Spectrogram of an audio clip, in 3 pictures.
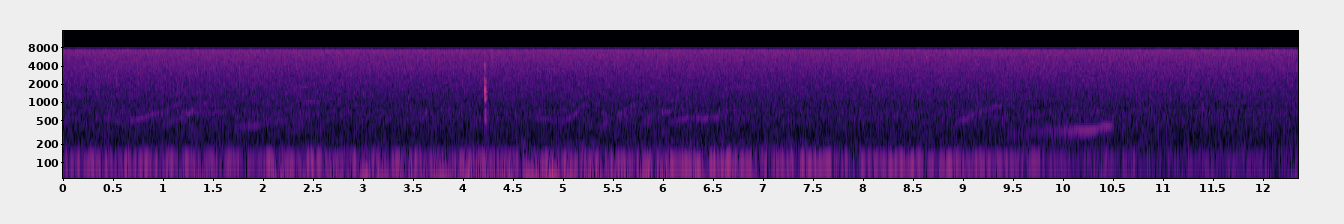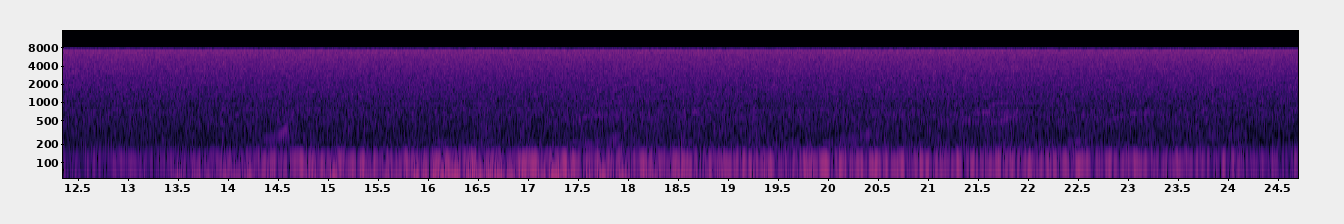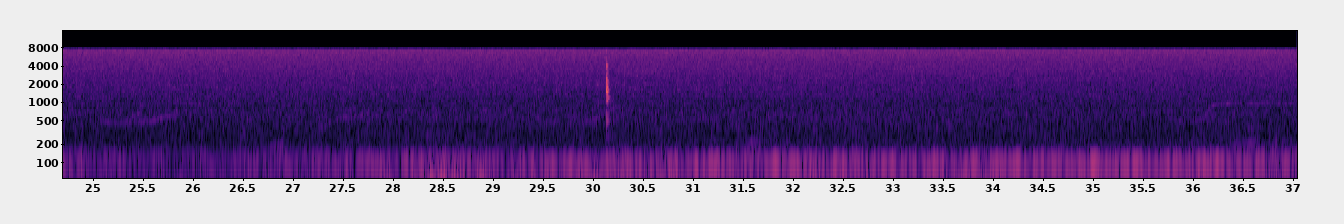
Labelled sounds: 36.2	36.5	humpback whale, 0.80 to 1.0 kHz

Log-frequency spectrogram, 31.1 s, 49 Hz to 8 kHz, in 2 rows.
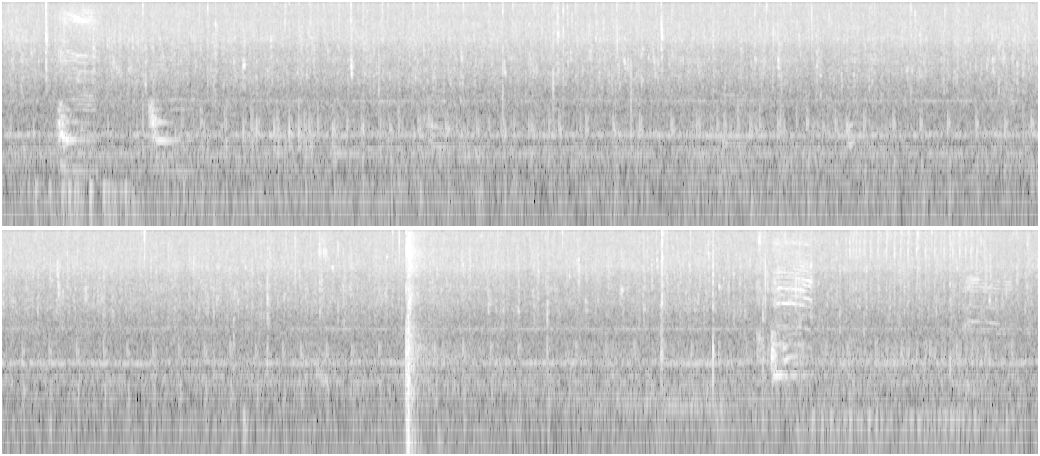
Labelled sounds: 0.8	1.5	killer whale, southern resident, J pod, call S04, 0.15 to 8.0 kHz
2.2	2.9	killer whale, southern resident, J pod, call S04, 0.15 to 2.2 kHz
10.7	11.2	killer whale, southern resident, J pod, call S04, 0.25 to 1.2 kHz
12.6	13.4	killer whale, southern resident, J pod, call S04, 0.54 to 2.4 kHz
27.0	27.7	killer whale, southern resident, J pod, call S04, 0.15 to 8.0 kHz
29.9	30.7	killer whale, southern resident, J pod, call S04, 0.29 to 3.4 kHz

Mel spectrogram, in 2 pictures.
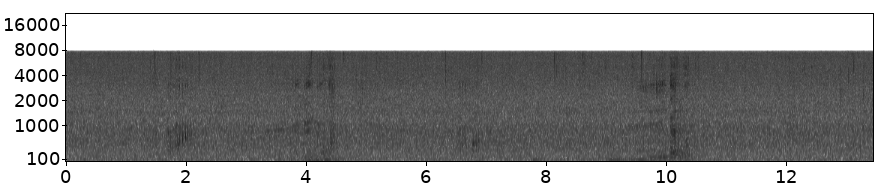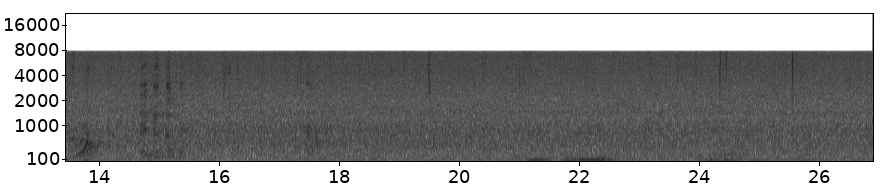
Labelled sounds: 9.6	9.8	humpback whale, 2.5 to 3.2 kHz

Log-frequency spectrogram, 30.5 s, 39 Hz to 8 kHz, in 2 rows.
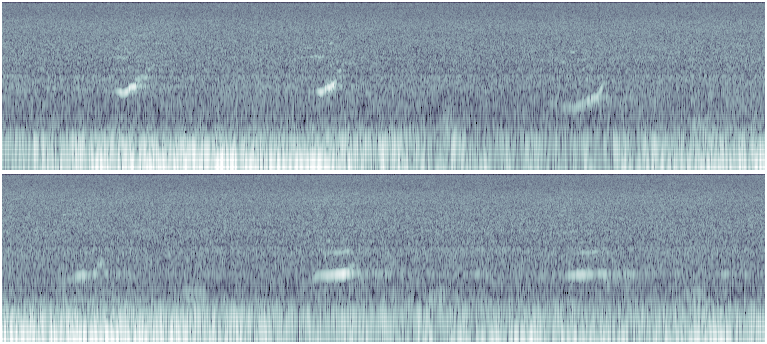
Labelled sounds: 6.2	6.4	humpback whale, 1.3 to 1.5 kHz

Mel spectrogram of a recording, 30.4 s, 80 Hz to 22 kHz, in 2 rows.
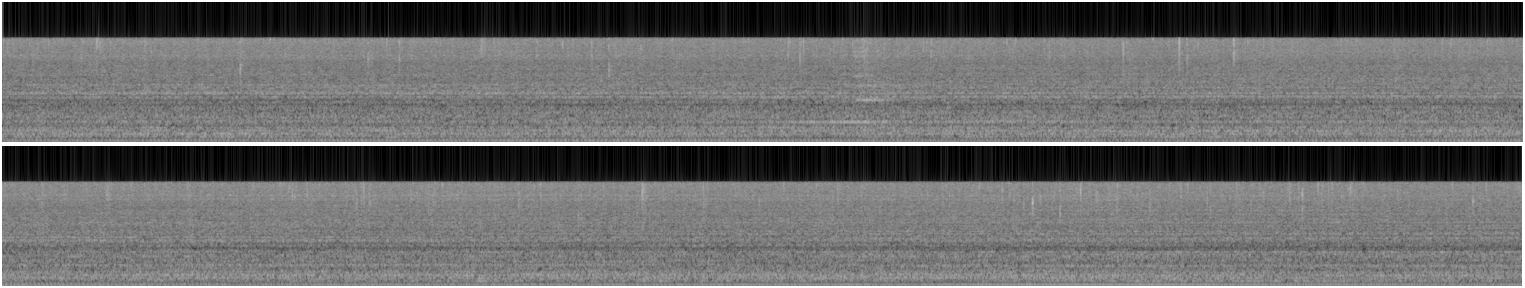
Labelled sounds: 8.5	8.8	vessel noise, 1.2 to 1.4 kHz

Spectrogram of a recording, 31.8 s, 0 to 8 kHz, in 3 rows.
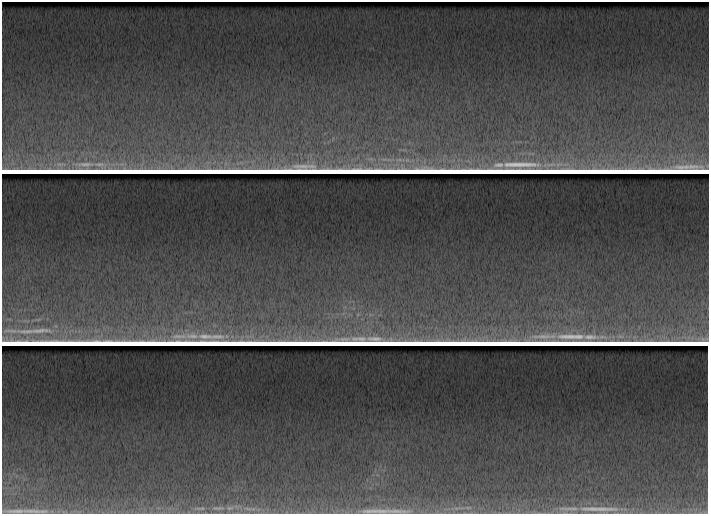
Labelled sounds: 4.9	5.1	humpback whale, 1.3 to 1.6 kHz
7.7	8.0	humpback whale, 0.80 to 0.86 kHz
10.8	11.3	humpback whale, 0.96 to 1.2 kHz
21.3	21.5	humpback whale, 1.6 to 2.0 kHz

